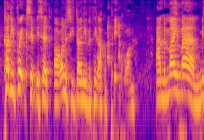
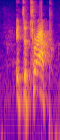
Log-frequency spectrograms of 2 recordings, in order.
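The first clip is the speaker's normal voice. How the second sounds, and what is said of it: Bad Admiral Ackbar impression. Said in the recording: “Worst impression ever.”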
